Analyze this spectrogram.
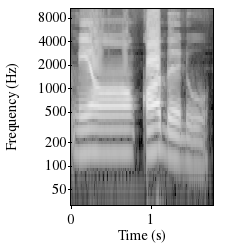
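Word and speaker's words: مِن قَبْلُ: ya Wu qblu yhun kemudianfal qblu ini banya harus dipantulkan karena ia ada bacaan Qalqalah maka Bacanya adalah minqblu kesalahan yang terjadi dalam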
